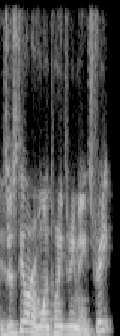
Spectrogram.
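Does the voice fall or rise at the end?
rise. The voice rises upward at the end. The question sounds weak. The speaker calls it wrong. "Not, ... That was the upswing"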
